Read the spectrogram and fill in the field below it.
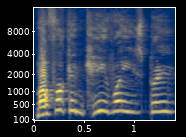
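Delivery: high-pitched mock Kiwi accent. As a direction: ham up a New Zealand bro. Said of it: "I've been doing this accent".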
